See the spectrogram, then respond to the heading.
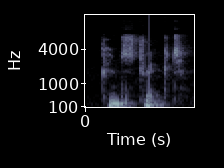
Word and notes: constrict: British English

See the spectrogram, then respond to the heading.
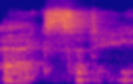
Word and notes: accidie: American English

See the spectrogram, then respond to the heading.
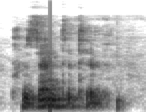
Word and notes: presentative: British English

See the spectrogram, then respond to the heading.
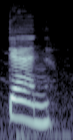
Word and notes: den: American English

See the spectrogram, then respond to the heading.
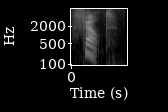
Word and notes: felt: American English

